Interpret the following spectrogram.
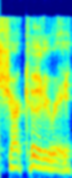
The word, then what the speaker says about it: charcuterie: And the fucker gave the wait person an opportunity to go, it's charcuterie.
